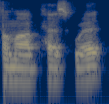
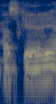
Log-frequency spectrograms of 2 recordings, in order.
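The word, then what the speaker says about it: Thomas Pesquet: space agency astronaut uh toma pesquet or pesquet i believe is how it would be pronounced in french we'll make a six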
